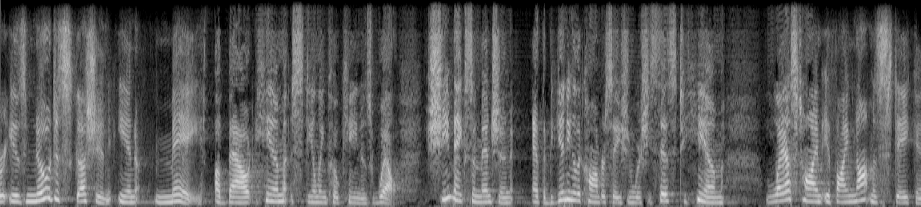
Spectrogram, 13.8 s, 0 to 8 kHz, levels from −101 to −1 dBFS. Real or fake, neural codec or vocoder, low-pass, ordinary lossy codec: real; none; 7.2 kHz; Opus, 16 kbps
